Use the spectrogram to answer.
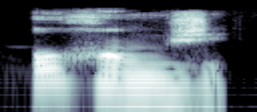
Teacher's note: Tenta sentir o som saindo um pouquinho pelo nariz no final.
